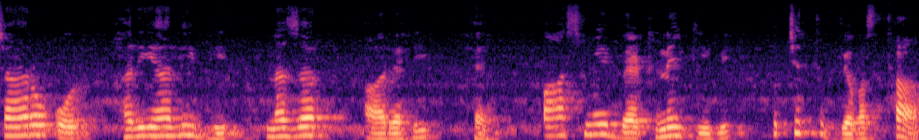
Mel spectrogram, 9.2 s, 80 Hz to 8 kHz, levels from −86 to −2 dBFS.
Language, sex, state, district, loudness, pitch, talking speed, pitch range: Hindi, male, Rajasthan, Bikaner, -18 LUFS, 175 Hz, 100 wpm, 120-185 Hz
